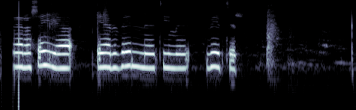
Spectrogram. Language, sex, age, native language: Icelandic, female, 11, Icelandic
